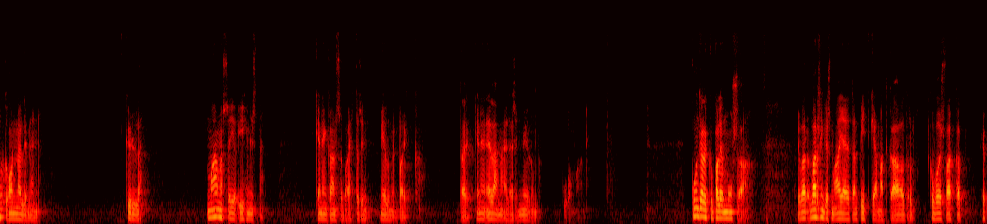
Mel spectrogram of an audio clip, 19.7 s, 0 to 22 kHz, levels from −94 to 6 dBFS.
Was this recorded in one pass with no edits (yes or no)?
no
